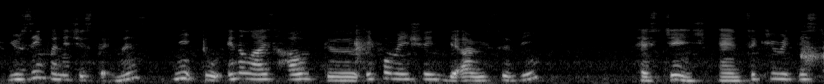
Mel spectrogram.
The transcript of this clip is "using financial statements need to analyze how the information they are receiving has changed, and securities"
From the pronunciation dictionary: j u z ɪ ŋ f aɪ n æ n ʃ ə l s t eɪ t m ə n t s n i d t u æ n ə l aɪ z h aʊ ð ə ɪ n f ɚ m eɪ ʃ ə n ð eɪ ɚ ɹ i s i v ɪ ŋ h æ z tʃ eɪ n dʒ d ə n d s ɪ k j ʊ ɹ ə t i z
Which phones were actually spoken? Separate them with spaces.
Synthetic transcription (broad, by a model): j u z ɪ ŋ f aɪ n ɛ n ʃ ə l s t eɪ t m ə n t s n i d t u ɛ n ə l aɪ s h aʊ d ə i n f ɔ m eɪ ʃ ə n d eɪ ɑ ɹ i s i v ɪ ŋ h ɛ s tʃ eɪ n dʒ ə n s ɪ k j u ɹ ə t i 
